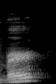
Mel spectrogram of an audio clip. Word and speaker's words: Bheur: that it's pronounced Ver. It's spelled B-H-E-U-R. – Yeah, I want to call it the Ber hag because it is based in the frozen tundra and frozen mountains.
